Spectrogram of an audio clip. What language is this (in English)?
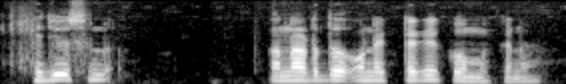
Santali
